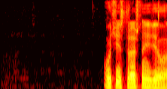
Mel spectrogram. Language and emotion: Russian, neutral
